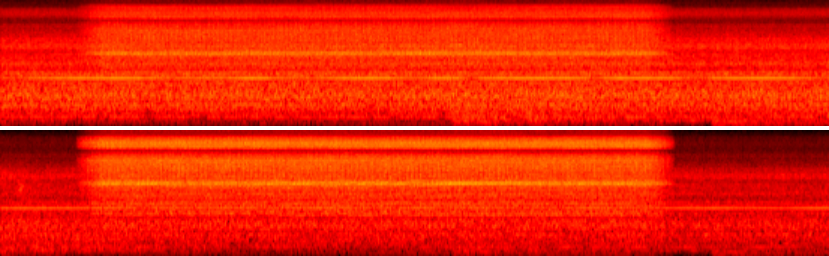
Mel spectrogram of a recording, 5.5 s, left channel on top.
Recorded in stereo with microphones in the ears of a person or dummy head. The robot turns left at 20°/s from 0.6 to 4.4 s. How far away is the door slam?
No door slam in this recording.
